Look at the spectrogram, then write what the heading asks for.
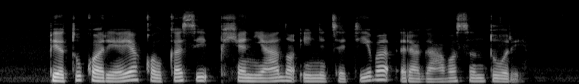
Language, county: Lithuanian, Alytus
